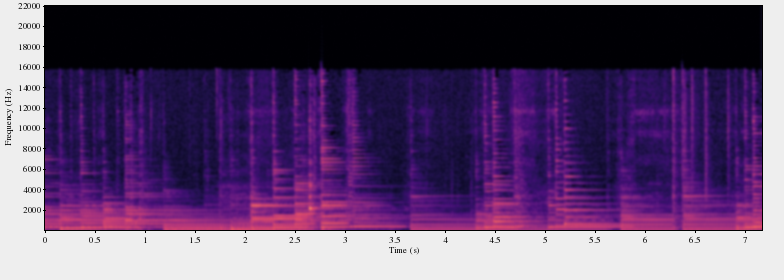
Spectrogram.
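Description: Background music: an acoustic guitar picking a melody over changing bass notes.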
